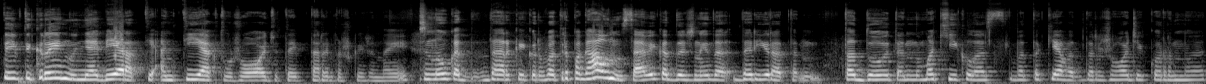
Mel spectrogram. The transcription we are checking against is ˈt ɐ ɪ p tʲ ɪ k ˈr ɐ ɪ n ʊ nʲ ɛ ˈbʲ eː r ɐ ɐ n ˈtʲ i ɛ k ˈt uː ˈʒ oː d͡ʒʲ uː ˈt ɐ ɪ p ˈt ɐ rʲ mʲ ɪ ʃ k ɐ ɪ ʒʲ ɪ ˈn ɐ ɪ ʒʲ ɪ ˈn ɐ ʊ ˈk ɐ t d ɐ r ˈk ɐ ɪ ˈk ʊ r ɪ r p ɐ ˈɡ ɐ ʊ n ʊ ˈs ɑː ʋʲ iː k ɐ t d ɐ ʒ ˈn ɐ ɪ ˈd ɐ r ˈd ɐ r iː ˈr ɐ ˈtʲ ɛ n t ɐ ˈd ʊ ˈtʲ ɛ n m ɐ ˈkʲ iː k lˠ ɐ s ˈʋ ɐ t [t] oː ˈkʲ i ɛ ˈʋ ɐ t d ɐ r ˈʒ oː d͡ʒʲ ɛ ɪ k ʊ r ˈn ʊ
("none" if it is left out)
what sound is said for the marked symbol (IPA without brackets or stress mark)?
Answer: t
